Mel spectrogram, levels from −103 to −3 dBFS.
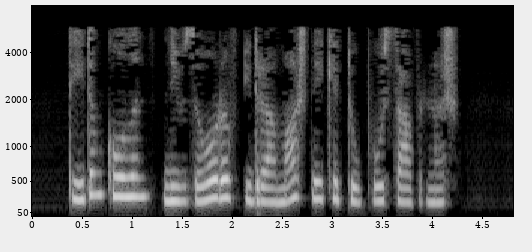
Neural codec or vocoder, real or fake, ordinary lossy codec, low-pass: codec, 16 kHz in and 24 kHz out, 0.9 kbps, LongCat-Audio-Codec, fine tuned four codebook decoder; fake; MP3, 24 kbps; 7.2 kHz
